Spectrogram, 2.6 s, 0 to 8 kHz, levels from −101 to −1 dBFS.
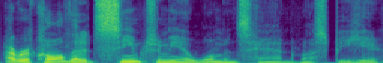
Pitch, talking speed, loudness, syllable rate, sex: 145 Hz, 305 wpm, -19 LUFS, 7.1 syllables/s, male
